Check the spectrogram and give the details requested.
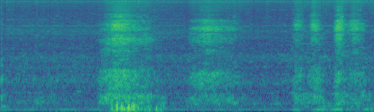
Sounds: Sigh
